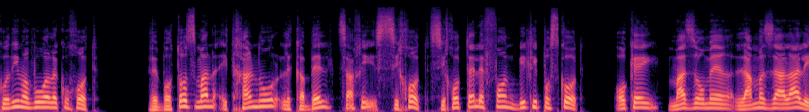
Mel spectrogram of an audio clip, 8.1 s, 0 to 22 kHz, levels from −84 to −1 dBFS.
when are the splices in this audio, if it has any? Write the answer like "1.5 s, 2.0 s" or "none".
none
